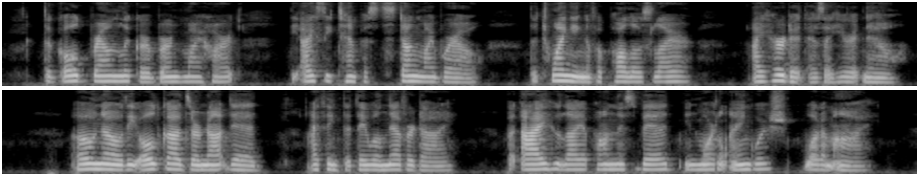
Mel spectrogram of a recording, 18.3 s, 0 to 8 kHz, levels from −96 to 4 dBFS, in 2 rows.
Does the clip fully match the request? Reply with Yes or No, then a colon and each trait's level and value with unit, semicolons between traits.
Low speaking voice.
No: medium, 175 Hz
